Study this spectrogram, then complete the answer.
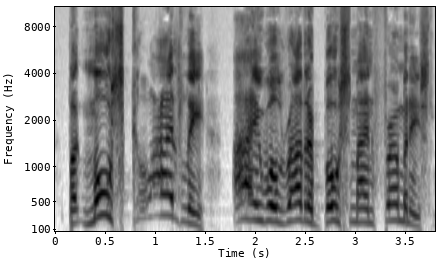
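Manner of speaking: high, wholehearted declaration; eager, emphatic quoting of Paul; most gladly. Retold or imitated. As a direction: draw out "most gladly" without any reticence. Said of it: "not a case of, well, with reticence".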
